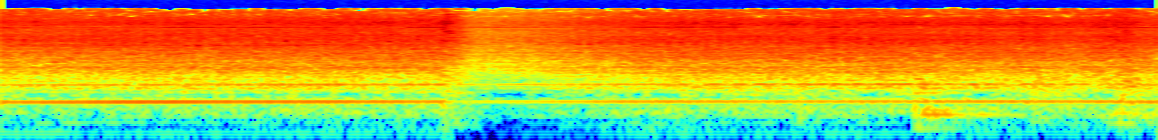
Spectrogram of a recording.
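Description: Electric vegetable-slicing machine running: a steady motor hum over a whirring rush from the spinning cutter disc, dipping briefly about two seconds in.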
